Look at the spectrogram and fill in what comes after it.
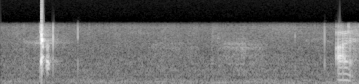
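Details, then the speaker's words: One-day-old newborn baby girl sitting in her father's lap with hiccups: two brief, abrupt catching sounds over steady room noise. "emily hey you got the hiccups emily you got little baby hiccups"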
